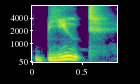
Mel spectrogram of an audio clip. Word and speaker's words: butte: just interject and say that's pronounced Butte in English yeah thank you that's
